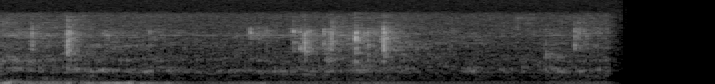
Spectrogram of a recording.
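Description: Keyboard typing at a computer while entering text into a SolidWorks drawing: light, irregular clicks in short bursts over a low steady hum, fairly quiet and close.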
